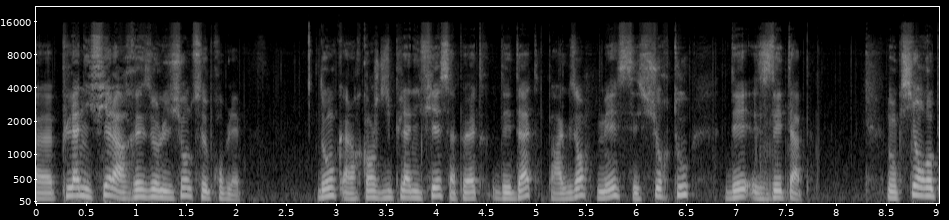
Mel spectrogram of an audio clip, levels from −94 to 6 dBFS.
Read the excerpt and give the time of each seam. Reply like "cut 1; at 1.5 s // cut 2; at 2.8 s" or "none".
cut 1; at 2.8 s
